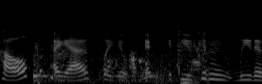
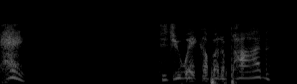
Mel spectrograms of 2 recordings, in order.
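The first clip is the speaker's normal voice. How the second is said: high-pitched yelling done in a whisper; 6 semitones higher than usual. She points at the man with the hat and addresses him: whisper-yelling. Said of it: "she's like whisper yelling at him".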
